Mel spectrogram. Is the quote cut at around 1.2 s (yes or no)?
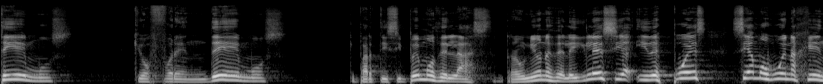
no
